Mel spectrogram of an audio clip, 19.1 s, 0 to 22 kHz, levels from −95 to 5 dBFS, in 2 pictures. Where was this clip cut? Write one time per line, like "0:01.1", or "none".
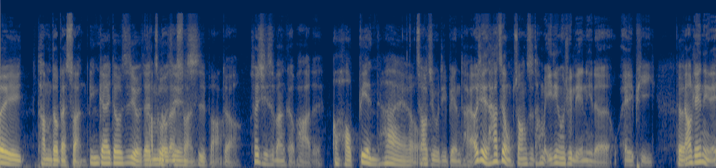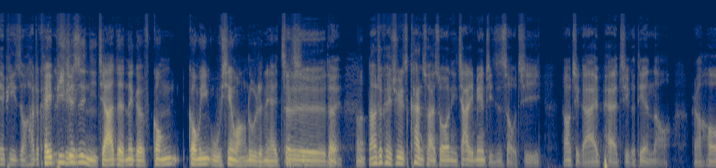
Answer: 0:04.3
